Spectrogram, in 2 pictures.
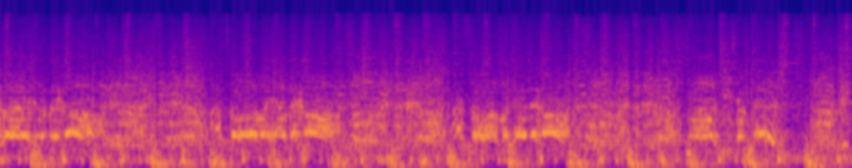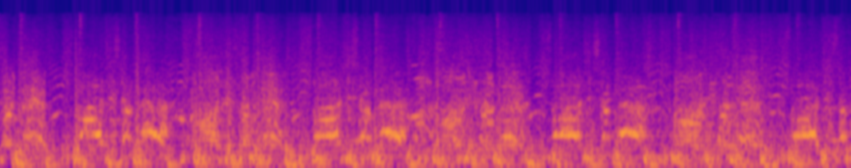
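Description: Protest chanting: a leader shouting slogans into a microphone and the crowd chanting them back, over a steady beat of hand-held drums struck about twice a second.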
